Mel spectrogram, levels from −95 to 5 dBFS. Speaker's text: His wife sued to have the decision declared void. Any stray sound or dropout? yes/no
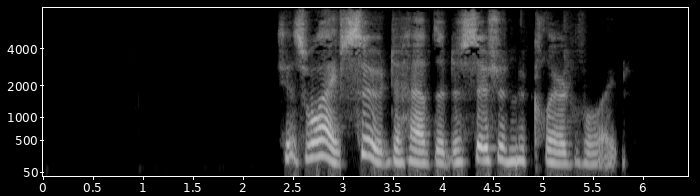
no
